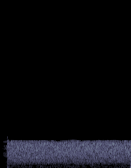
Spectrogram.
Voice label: Sheriff Dispatch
